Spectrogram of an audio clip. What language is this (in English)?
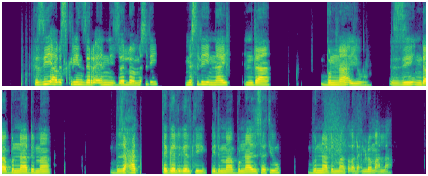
Tigrinya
